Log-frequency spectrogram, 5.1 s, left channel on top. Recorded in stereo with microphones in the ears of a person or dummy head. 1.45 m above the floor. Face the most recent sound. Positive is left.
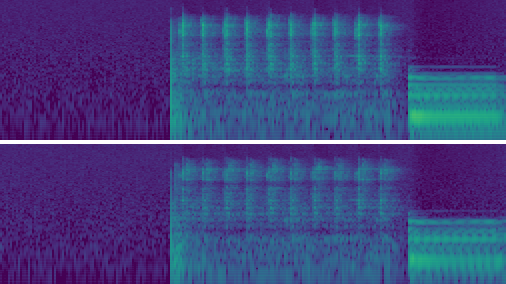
turn(degrees=55)  # may be behind; listen again after turning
